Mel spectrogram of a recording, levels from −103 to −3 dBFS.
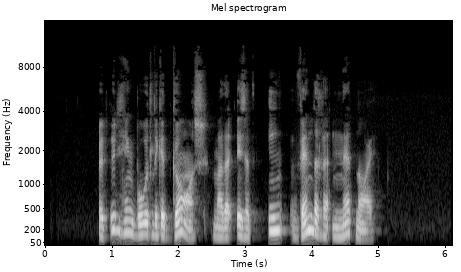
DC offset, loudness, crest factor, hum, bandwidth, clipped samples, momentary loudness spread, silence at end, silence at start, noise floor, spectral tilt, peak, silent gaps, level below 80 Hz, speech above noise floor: under 0.1%; -25 LUFS; 20 dB; none; 7.6 kHz; under 0.1%; 9 LU; 1.2 s; 0.8 s; -84 dBFS; -8.5 dB/octave; -6 dBFS; none; -70 dBFS; 60 dB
